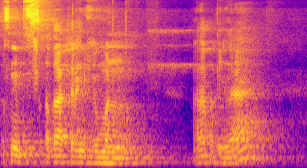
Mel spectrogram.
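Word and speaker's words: SNPs: அதாவது ப்ரொனவுன்ஸ் ஸ்னிப்ஸ் அதான் அக்கரன் ஹியூமன்.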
